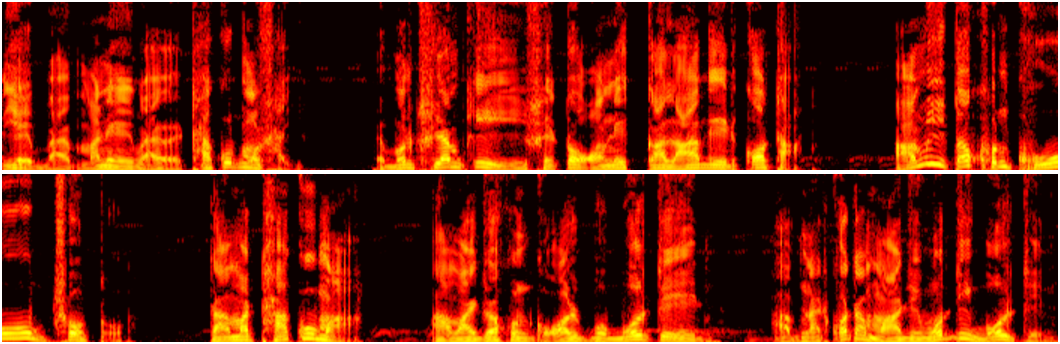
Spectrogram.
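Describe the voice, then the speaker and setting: An actor playing a nervous, irritable old man with a halting, deferential manner in a horror audio drama. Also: mid-range voice, big pitch swings, fairly bright tone, no echo, heavily acted. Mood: nervous, reverent. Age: older. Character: nervous, irritable old Bengali man, reverent and easily frightened. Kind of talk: audio horror story acting.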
